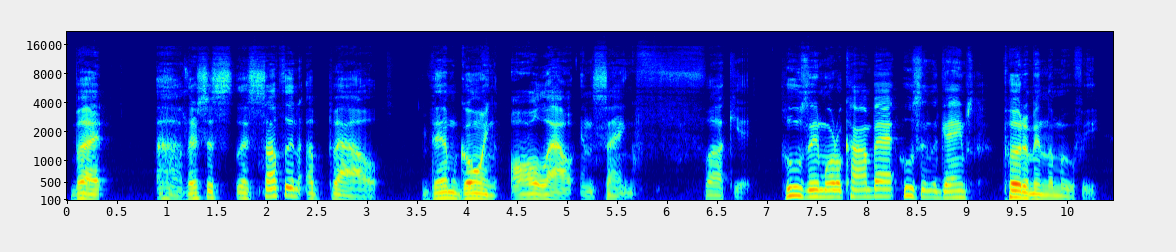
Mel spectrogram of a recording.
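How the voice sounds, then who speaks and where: A man co-hosting a podcast, chatting casually and excitably, repeating his phrases and swearing freely. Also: mid-range voice, unhurried. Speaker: podcast co-host. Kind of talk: casual, enthusiastic podcast chat.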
